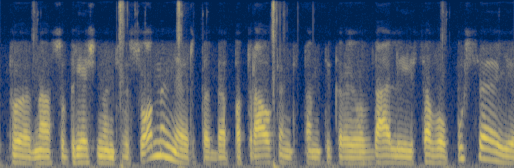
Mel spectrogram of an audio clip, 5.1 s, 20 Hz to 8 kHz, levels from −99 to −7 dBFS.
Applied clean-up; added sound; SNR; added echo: none; Fire; 18 dB; none.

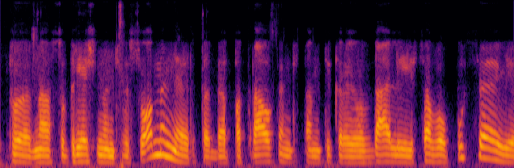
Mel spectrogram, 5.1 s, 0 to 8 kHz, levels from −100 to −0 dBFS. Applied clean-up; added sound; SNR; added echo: neural mask model DeepFilterNet 3.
